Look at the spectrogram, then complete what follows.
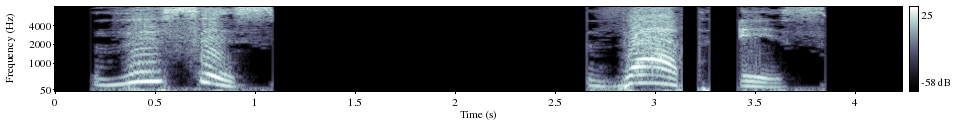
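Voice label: "this that", British English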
